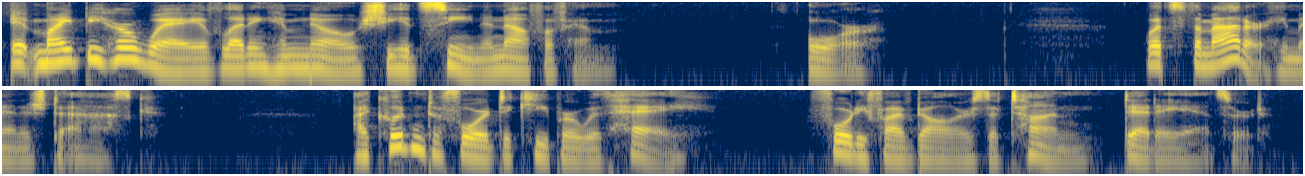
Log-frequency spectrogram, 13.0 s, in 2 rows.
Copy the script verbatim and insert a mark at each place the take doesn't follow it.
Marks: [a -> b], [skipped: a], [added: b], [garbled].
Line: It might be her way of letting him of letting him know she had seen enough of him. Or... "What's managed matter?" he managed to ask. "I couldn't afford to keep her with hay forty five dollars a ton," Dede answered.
It might be her way of letting him [skipped: of letting him] know she had seen enough of him. Or... "What's [managed -> the] matter?" he managed to ask. "I couldn't afford to keep her with hay forty five dollars a ton," Dede answered.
